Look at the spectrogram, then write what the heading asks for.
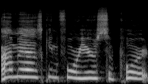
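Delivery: soft, wobbly, weak voice. Mocking a politician's appeal for support, weak wavering Ron DeSantis voice. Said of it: "that's what I hear in my ears when I hear his wavering voice".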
